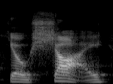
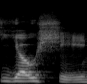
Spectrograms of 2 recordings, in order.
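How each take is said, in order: First: The name ends with an 'eye' sound. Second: The name ends with an 'ee' sound. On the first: The speaker calls it wrong. "not Yoshai" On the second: The speaker calls it right. "apparently his name is pronounced Yoshi"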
